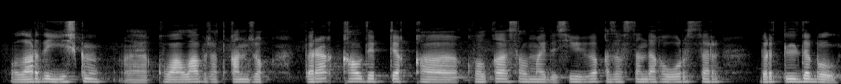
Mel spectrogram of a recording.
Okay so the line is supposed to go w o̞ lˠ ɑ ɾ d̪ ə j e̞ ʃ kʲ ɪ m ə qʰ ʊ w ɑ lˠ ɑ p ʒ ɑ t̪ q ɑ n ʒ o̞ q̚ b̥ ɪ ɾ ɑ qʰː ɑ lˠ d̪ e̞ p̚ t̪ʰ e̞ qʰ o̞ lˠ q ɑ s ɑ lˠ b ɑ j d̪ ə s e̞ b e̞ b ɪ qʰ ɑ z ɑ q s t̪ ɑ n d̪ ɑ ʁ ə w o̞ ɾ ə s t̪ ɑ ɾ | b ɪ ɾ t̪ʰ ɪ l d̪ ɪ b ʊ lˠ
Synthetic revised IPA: w o̞ lˠ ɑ ɾ d̪ ə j e̞ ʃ kʲ ɪ m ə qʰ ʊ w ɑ lˠ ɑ p ʒ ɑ t̪ q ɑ n ʒ o̞ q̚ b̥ ɪ ɾ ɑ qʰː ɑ lˠ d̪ e̞ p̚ t̪ e̞ qʰ o̞ lˠ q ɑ s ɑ lˠ m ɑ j d̪ ə s e̞ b e̞ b ɪ qʰ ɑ z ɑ q s t̪ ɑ n d̪ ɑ ʁ ə w o̞ ɾ ə s t̪ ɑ ɾ | b ɪ ɾ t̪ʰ ɪ l d̪ ɪ b ʊ lˠ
